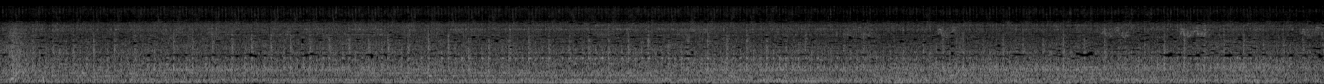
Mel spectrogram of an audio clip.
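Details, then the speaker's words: Mercedes-Benz AMG with 6-cylinder V6 engine (663), complaint of misfire and no pickup: uneven idle with irregular stumbles and shaky beat; three coils on one bank dead, nearly all bad, a removed spark plug also bad; all six coils and plugs to be replaced. "তো friends আমরা check করে দেখলাম যে coil খারাপ আছে এটার তিনটা একটা হেডের পুরা কাজ করতেছে না সবগুলা কয়েল প্রায় খারাপ সবগুলোই চেঞ্জ করতে হবে এখানে আর আমরা একটা প্লাগ খুলে দেখলাম প্লাগ খুলে দেখলাম প্লাগও খারাপ আছে"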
